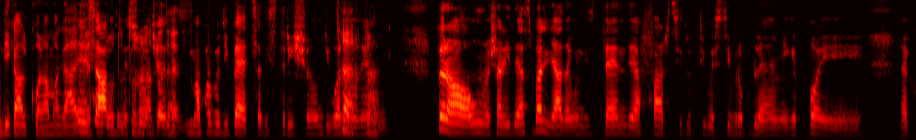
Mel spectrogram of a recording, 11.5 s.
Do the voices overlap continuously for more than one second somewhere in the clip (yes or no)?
yes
